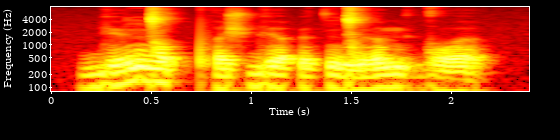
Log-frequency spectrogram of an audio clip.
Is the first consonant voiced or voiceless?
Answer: voiced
